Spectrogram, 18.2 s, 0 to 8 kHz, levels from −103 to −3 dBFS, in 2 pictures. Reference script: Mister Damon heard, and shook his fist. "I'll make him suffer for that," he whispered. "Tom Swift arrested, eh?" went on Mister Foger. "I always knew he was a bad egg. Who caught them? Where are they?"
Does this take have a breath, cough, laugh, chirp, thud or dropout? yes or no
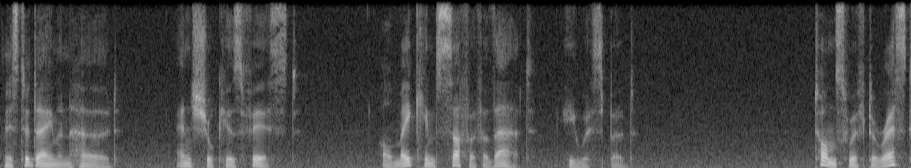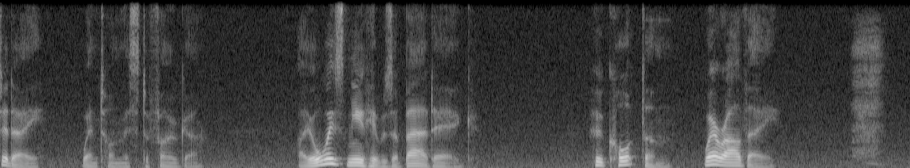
yes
